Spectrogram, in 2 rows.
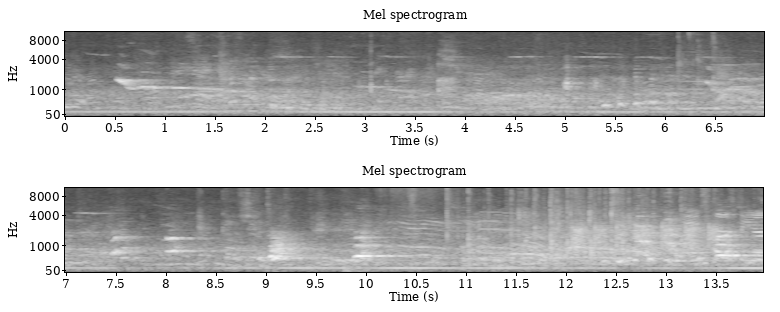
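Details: Kirby, a dog running starter jumpers on March 29 2015, gives high falling whines and short excited yips at irregular intervals, with people talking over them and a steady low hum throughout.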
